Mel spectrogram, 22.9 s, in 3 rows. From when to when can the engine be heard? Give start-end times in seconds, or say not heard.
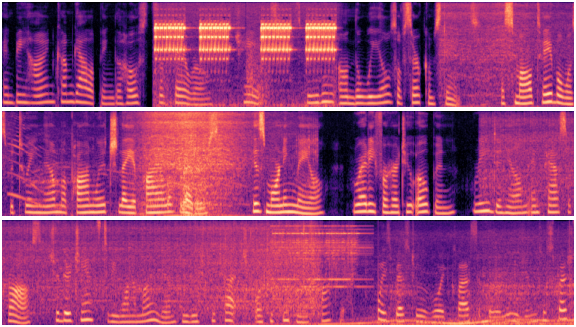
5.8-11.9, 13.9-22.8.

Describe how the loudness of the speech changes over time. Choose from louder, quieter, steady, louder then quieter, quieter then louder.
louder then quieter.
